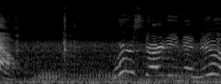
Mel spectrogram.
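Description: A woman speaking, with a steady low rumble of street traffic underneath.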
